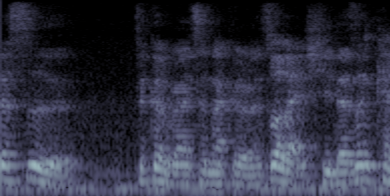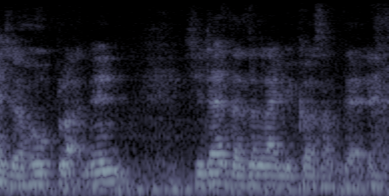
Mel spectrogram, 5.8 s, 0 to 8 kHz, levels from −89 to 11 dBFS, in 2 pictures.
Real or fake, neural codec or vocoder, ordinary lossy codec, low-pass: real; none; none; none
